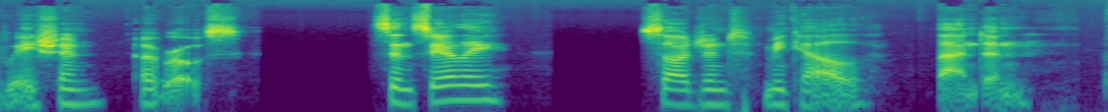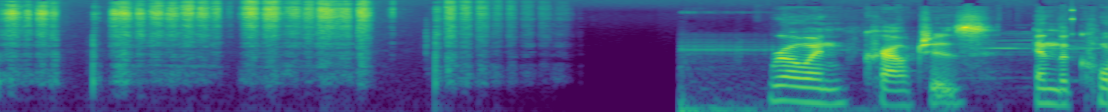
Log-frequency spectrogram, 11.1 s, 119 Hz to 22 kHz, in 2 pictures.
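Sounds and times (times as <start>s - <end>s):
speech: 0.0s - 1.3s, 1.9s - 2.6s, 3.2s - 6.3s, 9.4s - 11.0s
quill pen scratching on paper: 5.3s - 8.4s.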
